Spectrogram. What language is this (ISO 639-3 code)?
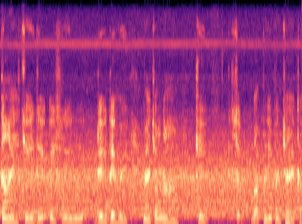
pan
